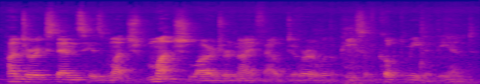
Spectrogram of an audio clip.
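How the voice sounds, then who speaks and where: Lowish-voiced man narrating in an echoey room. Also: moderate pace, sharp tone. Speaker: narrator reading stage directions. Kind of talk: scripted narration at a table reading. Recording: roomy, distant mic, faint noise.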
